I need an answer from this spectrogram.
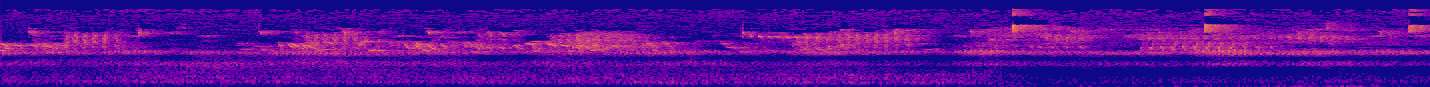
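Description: Faint natural ambience of small birds chirping and twittering in short trilled phrases, over a steady high tone and a low background hiss.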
